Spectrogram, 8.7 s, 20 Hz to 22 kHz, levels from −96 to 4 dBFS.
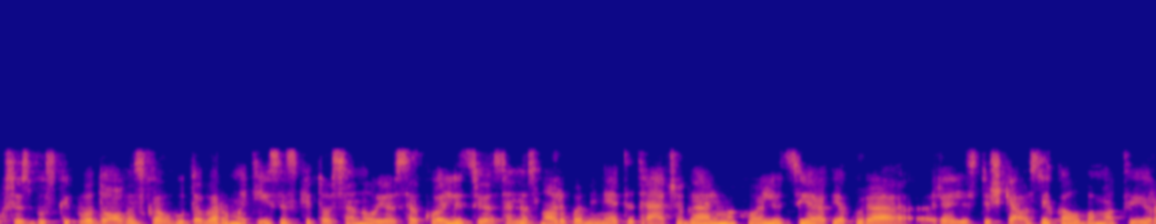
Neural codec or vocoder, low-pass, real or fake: codec, 44.1 kHz, 7.8 kbps, Pupu-Codec; 7.2 kHz; fake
